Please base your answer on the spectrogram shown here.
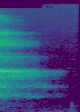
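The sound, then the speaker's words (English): An audible exhale during a guided deep-breathing exercise: a single soft, breathy rush of air that starts fairly strong and fades steadily over about a second. “Two more times, take a deep breath in through your nose. Audible exhale out, let it go.”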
